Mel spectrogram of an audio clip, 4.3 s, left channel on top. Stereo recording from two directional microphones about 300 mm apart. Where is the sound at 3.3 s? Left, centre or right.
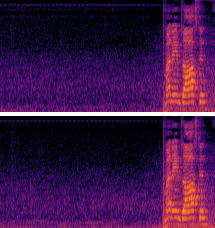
Centre.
